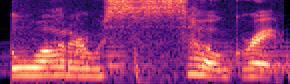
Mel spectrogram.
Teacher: In American English, the T sound in words like water becomes a quick, soft flap like a light D sound.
